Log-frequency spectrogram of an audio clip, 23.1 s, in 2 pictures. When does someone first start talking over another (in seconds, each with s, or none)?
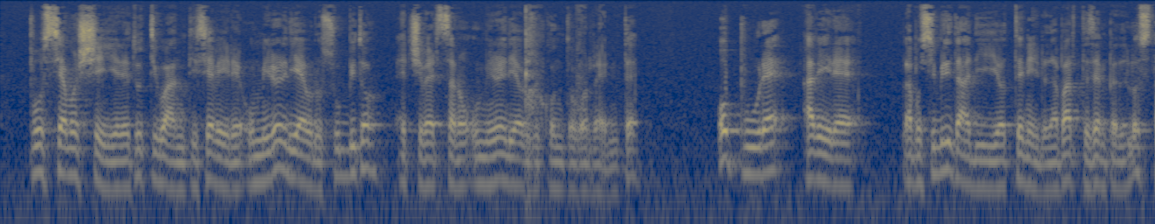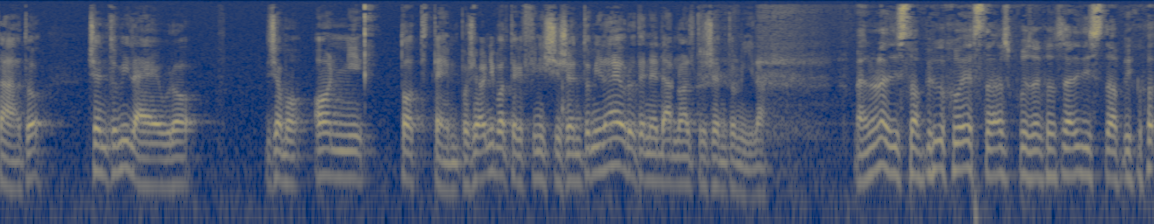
none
